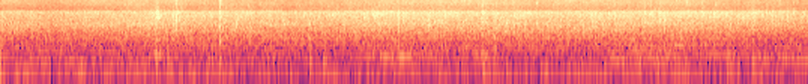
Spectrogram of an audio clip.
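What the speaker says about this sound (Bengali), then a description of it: "পেঁয়াজগুলো ভাজা হয়ে গেছে, এখন রসুন ভেজে নেব একটু।" Garlic frying in oil in a pan after the onions have browned, during a Bengali village-style fish curry: a steady, loud, broadband sizzle with a few faint stirring clicks, no voices.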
